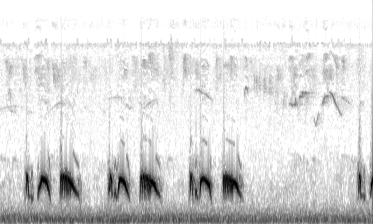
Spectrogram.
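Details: Decoy spotted dove luring wild doves, giving 'liu tan' style cooing: repeated phrases of a stuttered note, an arched coo and a drawn-out falling coo, with pauses between phrases and steady low background hum.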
